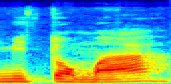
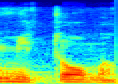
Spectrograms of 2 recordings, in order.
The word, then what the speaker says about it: Mitoma: não lembro nada, mas a sílaba tônica geralmente é a última. Então, vamos de Mitoma, apesar de me sentir o francês quando eu falo assim. Ou Mitoma, como você quiser.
